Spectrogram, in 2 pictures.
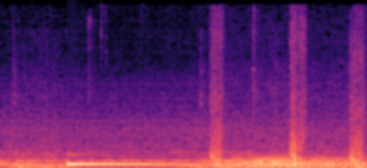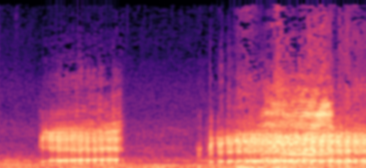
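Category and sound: animal, goat bleating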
